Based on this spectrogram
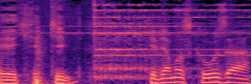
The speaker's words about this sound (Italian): Ma sembra che qualcuno telefona. Sì. Qualcuno ci chiama.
